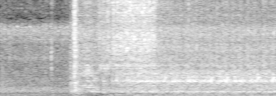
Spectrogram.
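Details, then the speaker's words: Diesel skoolie bus that would not start, started with a clip-on battery jump pack: brief crank catching almost at once into a steady even diesel idle; quick clean start. "okay it's done where do you see how fast this starts"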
